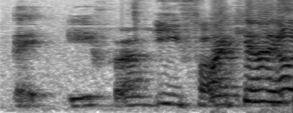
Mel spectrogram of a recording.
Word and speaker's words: Aoife: That Will was killed Effie's brother. Brother. It's Aoife.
